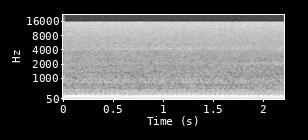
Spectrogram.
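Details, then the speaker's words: 1992 Jeep Cherokee XJ started cold after sitting about three weeks: steady, even engine drone idling high at about 1,500 rpm with no hunting, idle coming down as it warms; possible misfire also noted. "she was only pretty high yeah 1,500 I don't know if it just normally does Matt when it's cold has been stirred in like three weeks yeah"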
